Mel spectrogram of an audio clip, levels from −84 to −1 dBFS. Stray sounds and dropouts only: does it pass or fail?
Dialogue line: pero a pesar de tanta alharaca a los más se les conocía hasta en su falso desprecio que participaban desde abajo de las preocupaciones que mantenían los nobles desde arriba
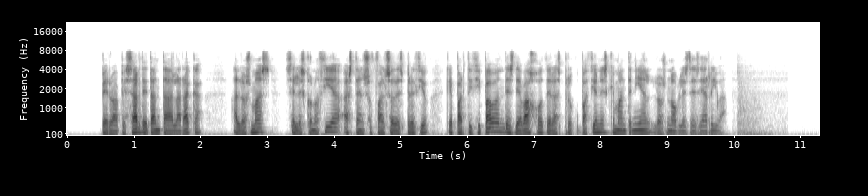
fail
